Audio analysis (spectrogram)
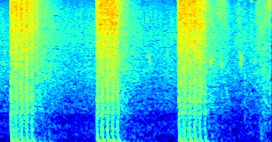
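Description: Bursts of automatic gunfire in Fortnite Battle Royale: three loud, sustained volleys of rapid shots, each lasting around half a second, separated by brief pauses.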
